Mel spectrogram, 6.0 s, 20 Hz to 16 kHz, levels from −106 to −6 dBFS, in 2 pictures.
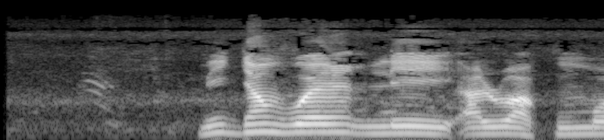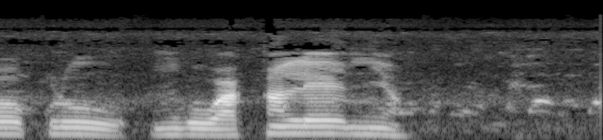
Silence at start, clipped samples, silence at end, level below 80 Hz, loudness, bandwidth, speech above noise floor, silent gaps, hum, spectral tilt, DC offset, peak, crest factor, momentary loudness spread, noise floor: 0.45 s; under 0.1%; 0 s; -64 dBFS; -23 LUFS; 9.6 kHz; 32 dB; none; none; -5.5 dB/octave; under 0.1%; -4 dBFS; 20 dB; 16 LU; -55 dBFS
